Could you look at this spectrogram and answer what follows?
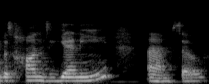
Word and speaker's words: Jenny: his name was hans yeni um so spelled jenny but pronounced yeni um and he basically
